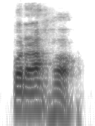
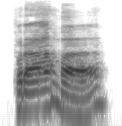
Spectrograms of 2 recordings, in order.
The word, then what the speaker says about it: Praha: Oh, you are actually it is pronounced as Praha. Okay, sir. Sorry, It is I did not know pronounced that. as Praha.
